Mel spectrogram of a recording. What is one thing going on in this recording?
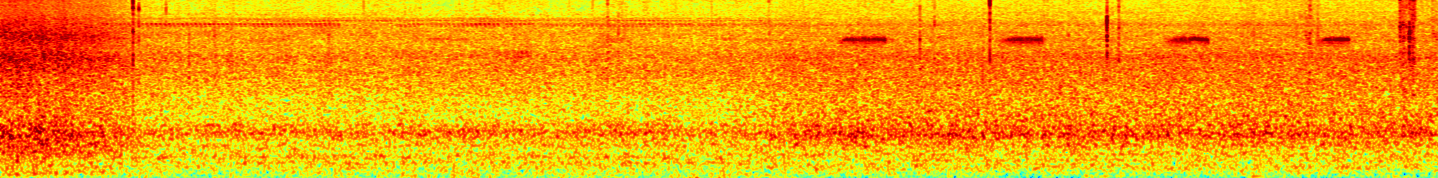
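A river rushes steadily nearby.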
